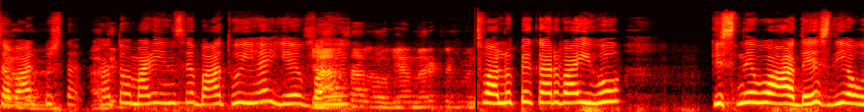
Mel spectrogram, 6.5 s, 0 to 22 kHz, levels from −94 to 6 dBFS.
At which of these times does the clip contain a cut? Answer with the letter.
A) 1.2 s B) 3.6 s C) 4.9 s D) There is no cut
B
